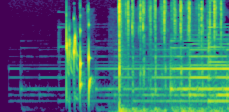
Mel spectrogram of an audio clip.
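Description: Channel logo intro jingle: a quick run of three or four small pops about two-thirds of a second in, then a soft hit just after a second that starts a run of held musical notes.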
